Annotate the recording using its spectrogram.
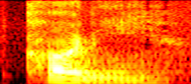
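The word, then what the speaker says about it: Conee: cider Ted cider and Earl Connie which I think is spelled c-o-n-e-e wrote a book called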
